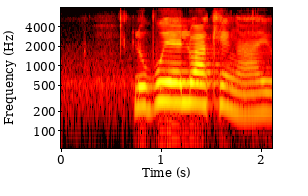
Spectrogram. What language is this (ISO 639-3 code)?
ssw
